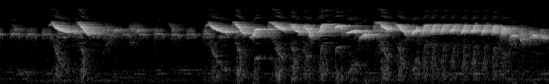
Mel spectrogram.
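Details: White-eye in full 'gacor' voice, a 'pancingan' lure recording: soft opening chirps, then a sustained, very rapid, high-pitched warbling chatter that grows dense and continuous to the end.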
